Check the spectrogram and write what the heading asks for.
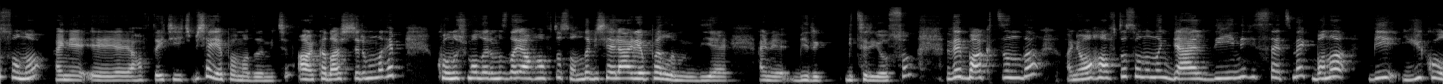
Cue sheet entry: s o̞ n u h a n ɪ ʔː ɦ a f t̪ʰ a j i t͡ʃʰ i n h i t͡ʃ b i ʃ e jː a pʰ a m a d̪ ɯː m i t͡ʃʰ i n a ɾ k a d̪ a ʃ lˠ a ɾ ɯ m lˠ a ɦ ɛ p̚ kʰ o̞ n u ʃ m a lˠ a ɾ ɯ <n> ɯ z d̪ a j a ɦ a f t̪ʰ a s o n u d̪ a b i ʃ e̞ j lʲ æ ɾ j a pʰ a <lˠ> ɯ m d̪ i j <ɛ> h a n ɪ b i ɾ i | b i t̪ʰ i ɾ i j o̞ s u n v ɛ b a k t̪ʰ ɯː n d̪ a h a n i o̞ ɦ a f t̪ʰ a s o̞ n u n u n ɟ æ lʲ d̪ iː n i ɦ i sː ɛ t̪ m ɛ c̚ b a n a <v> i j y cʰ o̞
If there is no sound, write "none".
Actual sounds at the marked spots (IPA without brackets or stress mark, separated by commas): m, lˠ, ɛ, b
